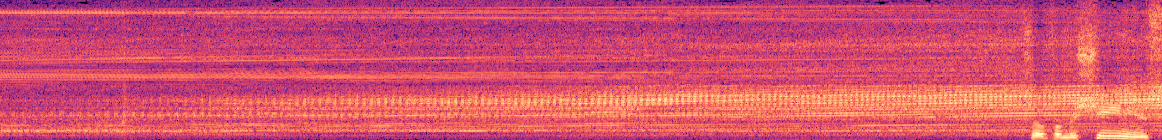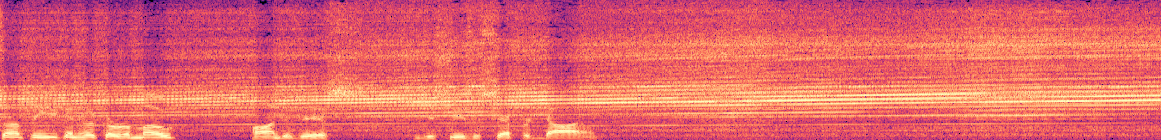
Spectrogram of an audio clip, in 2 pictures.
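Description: An electric motor whines, its pitch rising steadily as it speeds up.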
